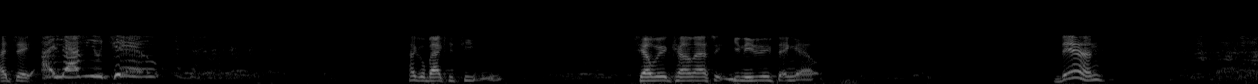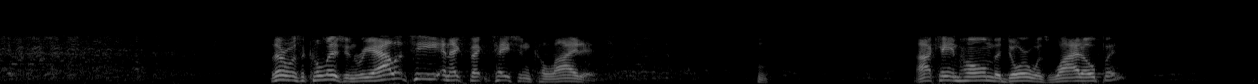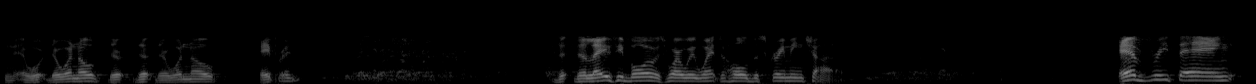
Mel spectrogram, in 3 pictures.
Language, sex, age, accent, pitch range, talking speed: English, male, 50-69, American, 140-190 Hz, 95 wpm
